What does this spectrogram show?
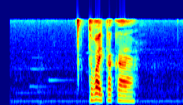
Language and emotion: Russian, angry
